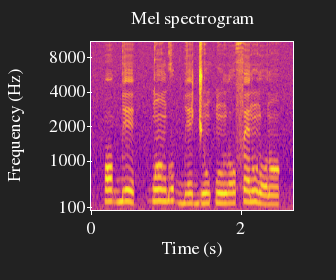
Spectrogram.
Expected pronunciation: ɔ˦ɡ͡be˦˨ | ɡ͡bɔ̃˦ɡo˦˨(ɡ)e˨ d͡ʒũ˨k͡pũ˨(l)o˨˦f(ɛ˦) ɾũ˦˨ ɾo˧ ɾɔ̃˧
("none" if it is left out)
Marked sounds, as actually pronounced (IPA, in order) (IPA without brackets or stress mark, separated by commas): ɡ͡b, l, ɛ˦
